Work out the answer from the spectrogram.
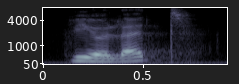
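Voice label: "violett", German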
